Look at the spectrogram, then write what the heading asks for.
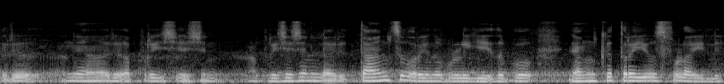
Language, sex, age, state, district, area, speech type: Malayalam, male, 18-30, Kerala, Idukki, rural, spontaneous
